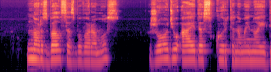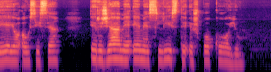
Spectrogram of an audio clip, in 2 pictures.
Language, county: Lithuanian, Alytus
